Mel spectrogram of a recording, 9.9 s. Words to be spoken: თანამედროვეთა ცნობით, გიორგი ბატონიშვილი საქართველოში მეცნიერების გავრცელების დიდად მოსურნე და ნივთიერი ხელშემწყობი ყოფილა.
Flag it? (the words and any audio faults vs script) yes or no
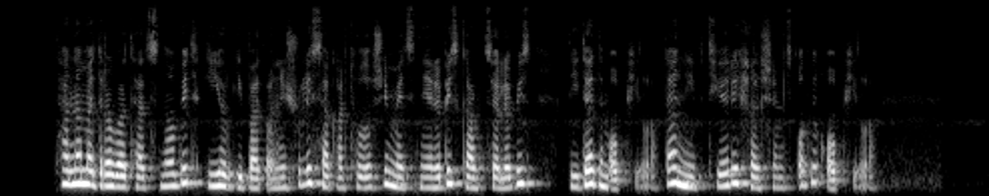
yes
